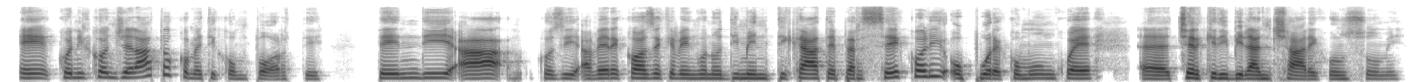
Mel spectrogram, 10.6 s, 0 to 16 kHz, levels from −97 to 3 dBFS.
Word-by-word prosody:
E 195 -2 0
con 205 -2 -2
il 205 -1 -7
congelato 225 +9 0
come 180 - -5
ti 180 - -10
comporti? 155 -2 -8 0.4
Tendi 200 +1 -1
a, 175 +2 +6 0.3
così, 175 -1 -6
avere 180 +3 0
cose 190 -1 +2
che 190 +1 -5
vengono 180 0 -2
dimenticate 185 +1 +1
per 170 -2 -1
secoli 255 +7 +1
oppure 180 -4 -1
comunque, 175 +1 0 0.3
ehm, 155 -1 +2
cerchi 200 +2 +3
di 180 -1 +1
bilanciare 160 -2 +3
i - - -8
consumi? 155 +1 -8
180 Hz, 140 wpm, -24 LUFS, 165-195 Hz, 0.4 s, a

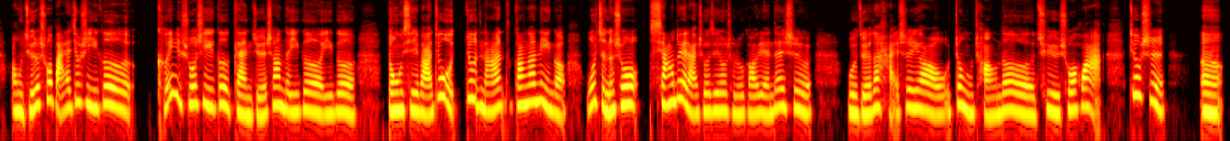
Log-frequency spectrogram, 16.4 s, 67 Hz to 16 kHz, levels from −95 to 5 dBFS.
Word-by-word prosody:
啊， 220 - 0
我 215 -1 +1
觉 220 +3 -1
得 270 - +3
说 330 +4 +2
白 - - +4
了 245 0 -1
就 305 +3 -3
是 295 -2 -2
一 245 -2 0
个 245 -6 +1 0.3
可 - - -3
以 410 -7 0
说 280 +1 +1
是 290 0 -3
一 255 -2 0
个 270 0 +1
感 200 -5 0
觉 180 0 -3
上 270 +6 +2
的 225 -3 -2
一 210 0 -2
个 215 -3 0
一 195 +1 -4
个 200 -2 -1 0.4
东 220 +1 +3
西 220 0 0
吧。 190 -2 +4
就 290 - +2
就 350 -1 0
拿 235 -1 +1 0.2
刚 270 +1 +4
刚 305 +1 +3
那 285 -6 +1
个， 190 -4 0 0.3
我 275 +6 -1
只 270 -5 0
能 215 +2 +2
说， 280 +3 +4
相 285 +2 +1
对 335 -1 +3
来 195 -8 +1
说 210 +1 -3
接 215 +1 -3
受 215 0 -2
程 200 -1 -7
度 195 - -4
高 195 -1 -1
一 - - -3
点， 195 -1 -3
但 250 +3 -2
是 225 -5 -3 0.4
我 205 -2 0
觉 195 0 0
得 250 - +2
还 225 - -5
是 245 +4 -3
要 205 -4 +1
正 245 -8 0
常 185 -1 -1
地 210 -3 0
去 205 +3 -2
说 225 +3 0
话。 260 +1 +3 0.4
就 405 -1 +2
是， 300 - -1 0.4
呃， 205 -2 +3
225 Hz, 245 characters per minute, -21 LUFS, 200-270 Hz, 0.4 s, 白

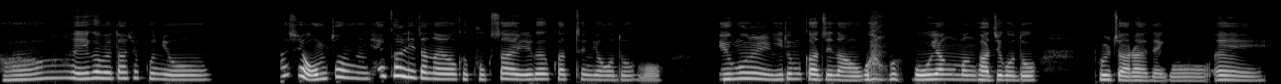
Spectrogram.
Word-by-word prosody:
아 250 +9 -4
1 260 +1 +2
급을 280 -1 +3
따셨군요. 235 -7 -3 0.7
사실 405 -1 +1
엄청 270 +4 +3
헷갈리잖아요. 300 - +4
그 235 0 -4
국사 240 +2 -2
1 230 0 +3
급 245 0 +2
같은 230 -1 -4
경우도 205 -1 -4
뭐 100 - -9 0.6
유물 250 -1 +1
이름까지 235 -1 +1
나오고 195 0 0 0.4
모양만 225 -1 +3
가지고도 205 -1 +1 0.5
볼 220 -1 +2
줄 205 - +1
알아야 185 -1 0
되고 175 0 -8
예. 195 -3 -2
230 Hz, 240 characters per minute, -23 LUFS, 210-260 Hz, 0.7 s, 헷갈리잖아요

